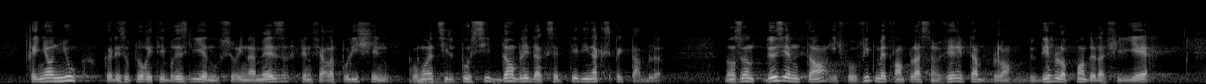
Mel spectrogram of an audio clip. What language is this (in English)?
French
